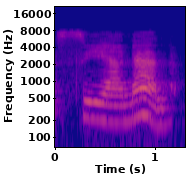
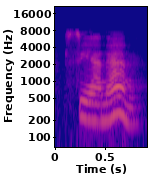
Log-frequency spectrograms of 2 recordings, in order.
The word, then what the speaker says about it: CNN: u a p HD the rule is we stress the last letter of an abbreviation for example CNN UCLA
